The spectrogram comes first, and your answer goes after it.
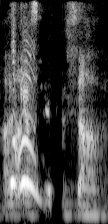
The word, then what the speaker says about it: Alcácer do Sal: this morning, Bruno, to Alcácer do Sal. I think I've pronounced it correctly now. You pronounced it correctly, yeah. Alcácer do Sal, yeah.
